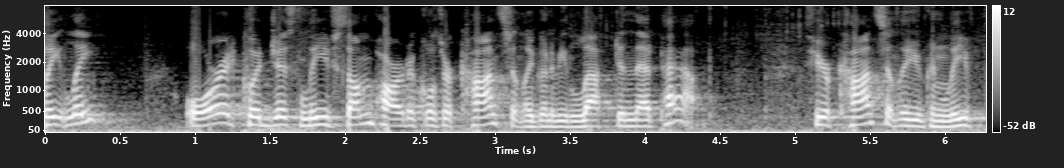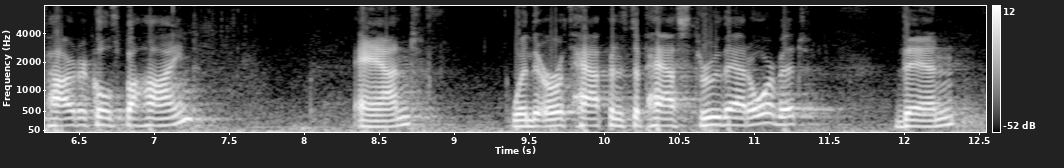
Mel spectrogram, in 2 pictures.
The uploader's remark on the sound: Live Class Lecture.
